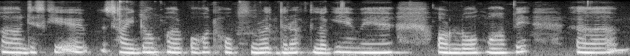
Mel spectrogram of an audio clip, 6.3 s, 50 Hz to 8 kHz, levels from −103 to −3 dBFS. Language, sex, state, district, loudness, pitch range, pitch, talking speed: Hindi, female, Delhi, New Delhi, -11 LUFS, 230-255 Hz, 240 Hz, 150 wpm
